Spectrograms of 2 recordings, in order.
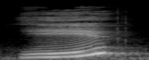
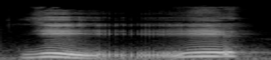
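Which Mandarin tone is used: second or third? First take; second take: second; third. First: It is said with the rising second tone. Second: It is said with the third tone. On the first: "go up with your voice" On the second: "Third one"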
